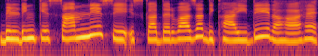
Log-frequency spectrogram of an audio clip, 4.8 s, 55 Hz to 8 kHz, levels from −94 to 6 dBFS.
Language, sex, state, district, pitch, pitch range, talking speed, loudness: Hindi, female, Jharkhand, Ranchi, 255 Hz, 235-275 Hz, 125 wpm, -13 LUFS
